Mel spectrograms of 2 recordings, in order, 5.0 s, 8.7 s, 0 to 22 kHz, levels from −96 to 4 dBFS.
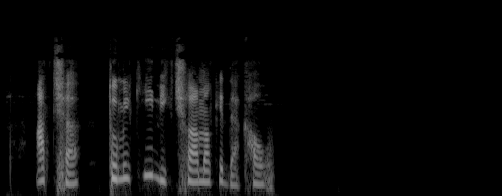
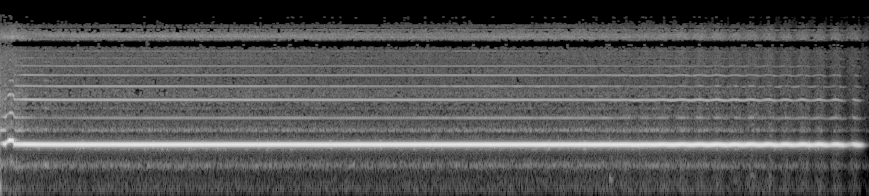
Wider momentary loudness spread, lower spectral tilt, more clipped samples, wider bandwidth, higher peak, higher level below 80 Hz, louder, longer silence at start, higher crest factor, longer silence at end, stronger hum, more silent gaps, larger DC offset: first, 11 LU vs 1 LU; first, -3 dB/octave vs 3.5 dB/octave; neither; second, 11 kHz vs 14.5 kHz; second, -22 dBFS vs -2 dBFS; second, -80 dBFS vs -70 dBFS; second, -43 LUFS vs -9 LUFS; first, 0.35 s vs 0 s; first, 24 dB vs 6 dB; first, 2.3 s vs 0.05 s; neither; neither; neither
